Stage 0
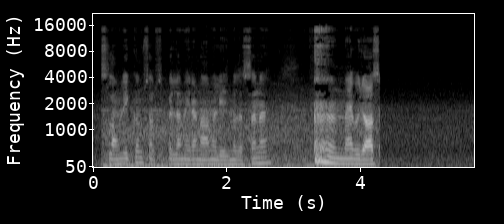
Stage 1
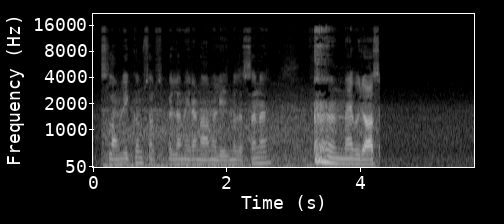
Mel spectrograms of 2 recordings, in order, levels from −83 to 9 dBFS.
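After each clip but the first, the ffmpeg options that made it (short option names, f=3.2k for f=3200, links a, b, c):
-af "equalizer=f=100:t=o:w=0.38:g=-8.5"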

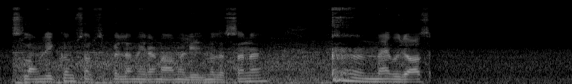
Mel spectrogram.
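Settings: -af "acompressor=threshold=-29dB:ratio=5,volume=-1dB"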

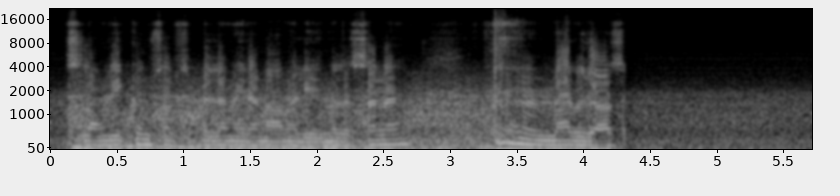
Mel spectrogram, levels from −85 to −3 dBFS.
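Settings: -filter_complex "[0:a]aeval=exprs='0.15*(cos(1*acos(clip(val(0)/0.15,-1,1)))-cos(1*PI/2))+0.0473*(cos(4*acos(clip(val(0)/0.15,-1,1)))-cos(4*PI/2))':c=same,aeval=exprs='0.211*sin(PI/2*2.51*val(0)/0.211)':c=same,acrossover=split=160|3000[a][b][c];[b]acompressor=threshold=-27dB:ratio=6[d];[a][d][c]amix=inputs=3:normalize=0,volume=-6.5dB"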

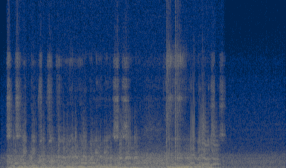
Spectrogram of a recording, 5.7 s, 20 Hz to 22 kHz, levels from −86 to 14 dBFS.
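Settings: -filter_complex "[0:a]acrusher=bits=8:mix=0:aa=0.5,asplit=2[a][b];[b]aecho=0:1:172|215.7:0.794|0.316[c];[a][c]amix=inputs=2:normalize=0"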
